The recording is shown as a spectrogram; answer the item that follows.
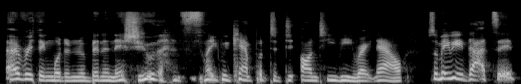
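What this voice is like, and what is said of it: Hoarse, strained voice. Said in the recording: “I'm losing my voice.”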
